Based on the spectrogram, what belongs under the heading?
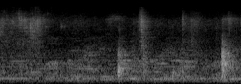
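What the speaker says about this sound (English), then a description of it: "the idea to cover the squash with plenty of water" Water runs and splashes over squash in a cooking pot as a steady wash, with a few sharper splashy bursts, under a person talking.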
